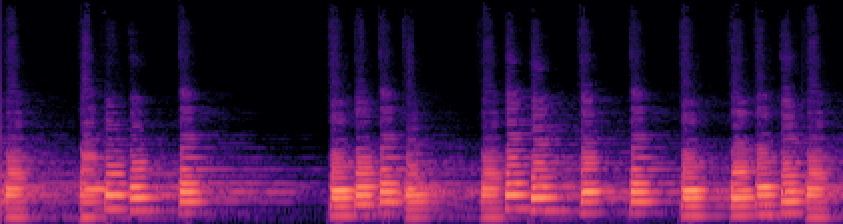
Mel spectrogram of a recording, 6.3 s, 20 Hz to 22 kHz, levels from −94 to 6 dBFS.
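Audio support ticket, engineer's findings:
No audible faults found; no action required.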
